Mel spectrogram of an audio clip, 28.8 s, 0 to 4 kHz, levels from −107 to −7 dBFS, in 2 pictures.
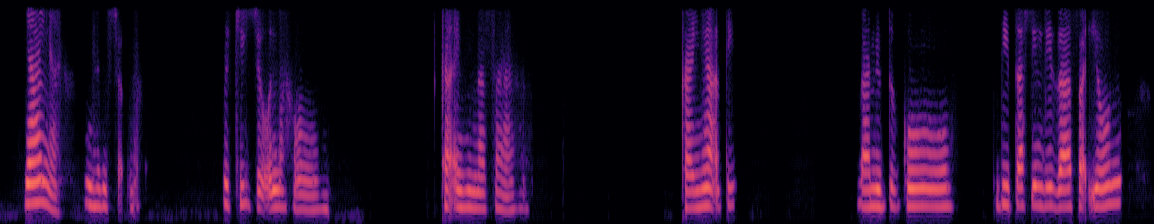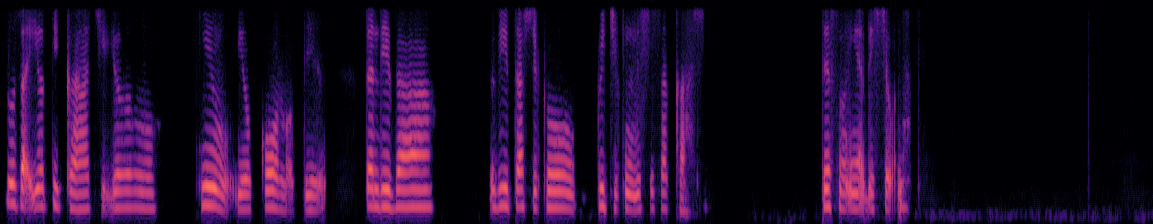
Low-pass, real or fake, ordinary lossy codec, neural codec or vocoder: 3.6 kHz; fake; none; codec, 16 kHz, 2 kbps, X-Codec, HuBERT features, trained on general audio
